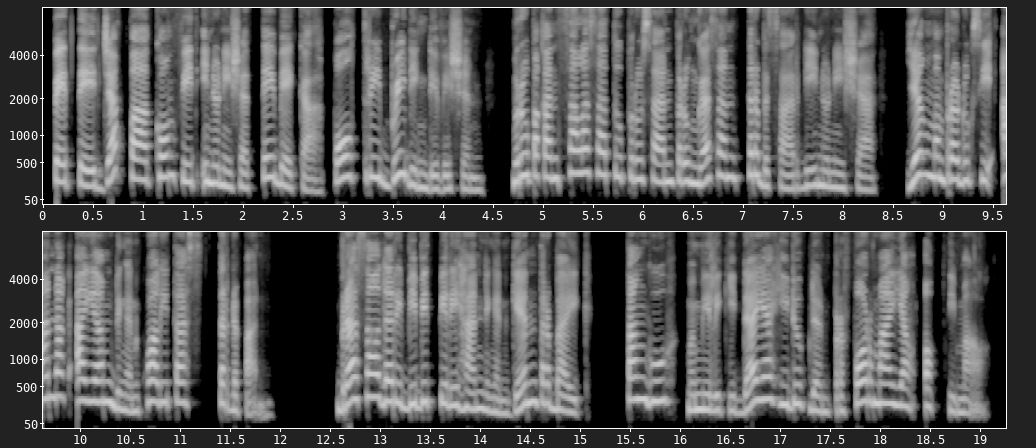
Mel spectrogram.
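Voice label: Formal Indonesian Profile; PT. JAPFA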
